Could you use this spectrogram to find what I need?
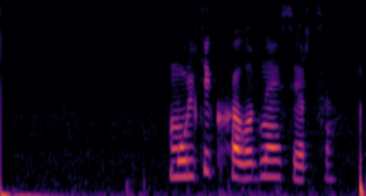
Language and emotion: Russian, neutral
